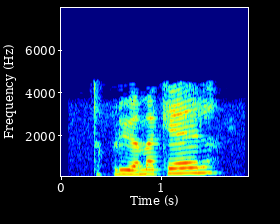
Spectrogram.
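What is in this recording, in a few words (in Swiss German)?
"bluemekehl", Haut Rhin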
